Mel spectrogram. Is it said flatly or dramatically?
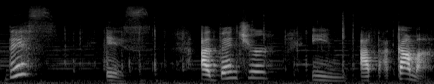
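flatly. It is said flatly, without feeling.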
